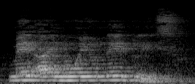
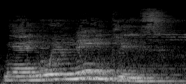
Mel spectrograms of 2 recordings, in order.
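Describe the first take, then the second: First: It is said in an Asian English accent. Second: It is said in a standard native-like accent. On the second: "it's like standard one"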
